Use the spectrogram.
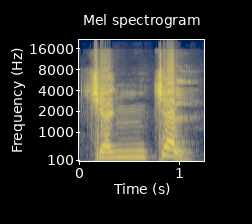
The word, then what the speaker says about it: चंचल: तो देखिए इस ध्वनि का, ये जो पंचमाक्षर ध्वनि है, य, य, य, य का उच्चारण इसमें हो रहा है, चंचल, चंचल, चंचल। ठीक है बच्चों, तो यहाँ पर आप देख पा रहे हैं इसमें इसका उच्चारण हो रहा है चन, चन।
